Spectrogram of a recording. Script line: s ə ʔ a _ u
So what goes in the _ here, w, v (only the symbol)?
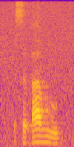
v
